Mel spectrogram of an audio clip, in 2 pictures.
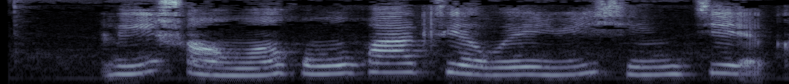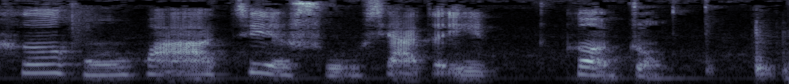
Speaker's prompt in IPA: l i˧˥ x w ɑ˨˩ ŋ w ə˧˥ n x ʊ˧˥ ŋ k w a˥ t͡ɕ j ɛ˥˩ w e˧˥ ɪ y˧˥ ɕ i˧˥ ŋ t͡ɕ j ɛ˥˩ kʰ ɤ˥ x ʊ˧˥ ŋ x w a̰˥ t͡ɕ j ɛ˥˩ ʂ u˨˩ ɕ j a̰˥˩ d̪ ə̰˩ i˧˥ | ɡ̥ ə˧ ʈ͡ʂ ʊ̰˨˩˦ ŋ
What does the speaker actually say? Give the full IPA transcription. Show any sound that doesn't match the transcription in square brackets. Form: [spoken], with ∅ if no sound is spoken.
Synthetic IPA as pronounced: l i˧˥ [ʂ] w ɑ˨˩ ŋ w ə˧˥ n x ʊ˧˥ ŋ [x] w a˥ t͡ɕ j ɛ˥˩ w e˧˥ ɪ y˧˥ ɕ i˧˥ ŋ t͡ɕ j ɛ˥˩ kʰ ɤ˥ x ʊ˧˥ ŋ x w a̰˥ t͡ɕ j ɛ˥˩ ʂ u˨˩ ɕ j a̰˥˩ d̪ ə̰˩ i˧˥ | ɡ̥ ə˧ ʈ͡ʂ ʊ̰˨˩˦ ŋ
